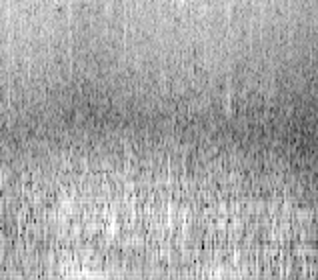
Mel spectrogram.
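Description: A thunderstorm with steady heavy rain and a low rolling rumble of thunder fills the scene evenly throughout, loud and broadband, with no voices.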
